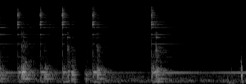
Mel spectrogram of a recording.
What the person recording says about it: this is how we find the frequency of the glass you have to tap it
